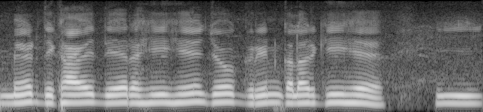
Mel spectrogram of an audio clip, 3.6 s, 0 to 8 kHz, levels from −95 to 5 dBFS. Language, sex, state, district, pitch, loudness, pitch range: Hindi, male, Chhattisgarh, Raigarh, 165 Hz, -15 LUFS, 160-175 Hz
